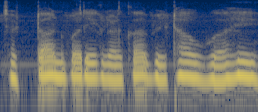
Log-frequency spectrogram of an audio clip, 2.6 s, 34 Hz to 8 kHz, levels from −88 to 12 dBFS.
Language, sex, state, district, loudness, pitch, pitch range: Hindi, female, Madhya Pradesh, Bhopal, -13 LUFS, 185 Hz, 170-195 Hz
